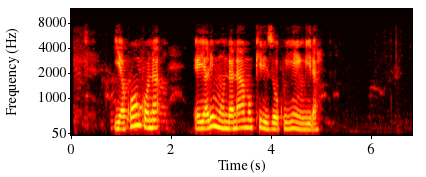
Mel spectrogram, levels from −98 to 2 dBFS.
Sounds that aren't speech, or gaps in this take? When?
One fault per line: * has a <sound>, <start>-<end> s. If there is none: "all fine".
all fine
